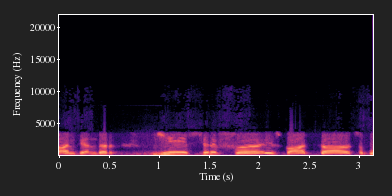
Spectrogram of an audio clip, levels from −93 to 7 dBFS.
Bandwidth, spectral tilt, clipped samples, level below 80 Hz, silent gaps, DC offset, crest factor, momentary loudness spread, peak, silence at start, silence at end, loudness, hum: 3.9 kHz; -8 dB/octave; under 0.1%; -58 dBFS; none; under 0.1%; 16 dB; 5 LU; -4 dBFS; 0 s; 0 s; -19 LUFS; none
